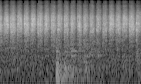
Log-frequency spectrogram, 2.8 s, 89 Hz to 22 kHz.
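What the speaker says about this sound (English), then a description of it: "we'll come over with a 240 grit and we'll completely sand it and make it nice and smooth" Body filler being sanded by hand with 240 grit sandpaper, a close, even back-and-forth rasping stroke repeated about seven times per second, steady and alone without speech.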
